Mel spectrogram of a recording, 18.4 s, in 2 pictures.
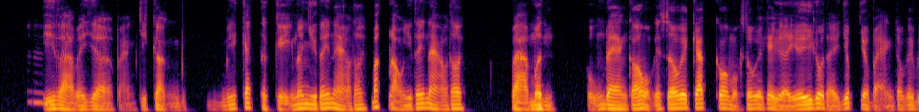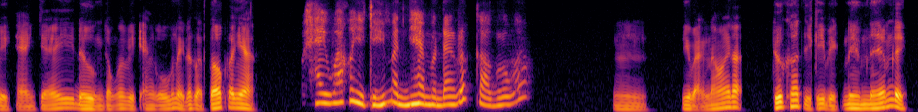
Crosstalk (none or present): none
